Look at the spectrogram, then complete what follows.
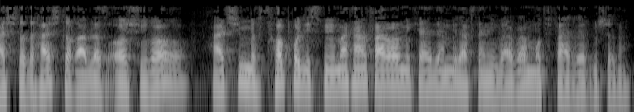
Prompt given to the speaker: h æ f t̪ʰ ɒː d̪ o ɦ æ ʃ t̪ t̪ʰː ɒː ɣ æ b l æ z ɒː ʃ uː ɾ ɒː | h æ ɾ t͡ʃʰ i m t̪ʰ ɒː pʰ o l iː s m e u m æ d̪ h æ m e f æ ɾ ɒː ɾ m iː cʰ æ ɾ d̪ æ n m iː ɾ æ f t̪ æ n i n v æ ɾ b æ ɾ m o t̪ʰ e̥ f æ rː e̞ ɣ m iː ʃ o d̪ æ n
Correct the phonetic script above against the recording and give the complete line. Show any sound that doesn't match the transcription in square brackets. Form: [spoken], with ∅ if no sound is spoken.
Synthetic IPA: h æ [ʃ] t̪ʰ ɒː d̪ o ɦ æ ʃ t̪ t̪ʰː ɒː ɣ æ b l æ z ɒː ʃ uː ɾ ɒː | h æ ɾ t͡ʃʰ i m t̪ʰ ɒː pʰ o l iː s m [i] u m æ d̪ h æ m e f æ ɾ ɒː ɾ m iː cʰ æ ɾ d̪ æ n m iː ɾ æ f t̪ æ n i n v æ ɾ b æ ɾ m o t̪ʰ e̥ f æ rː e̞ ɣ m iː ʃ o d̪ æ n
